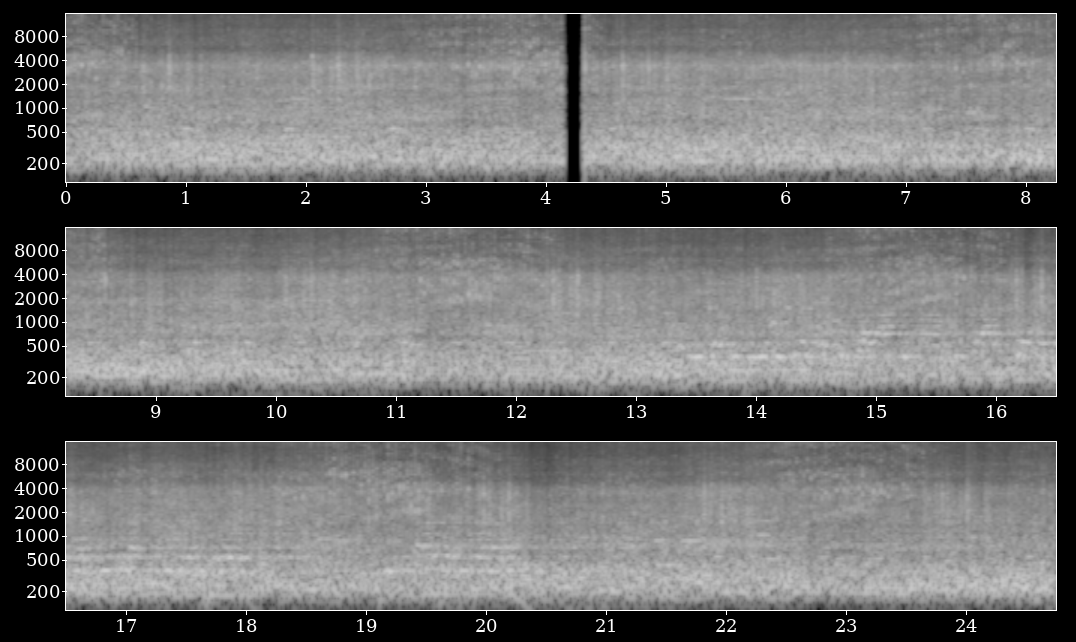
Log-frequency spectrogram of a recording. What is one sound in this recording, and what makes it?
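Motorcycle engines roar loudly.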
